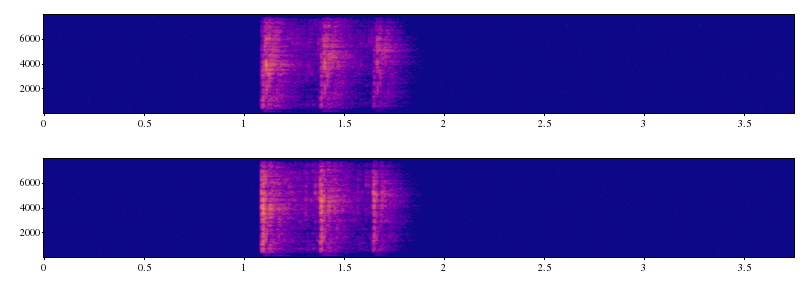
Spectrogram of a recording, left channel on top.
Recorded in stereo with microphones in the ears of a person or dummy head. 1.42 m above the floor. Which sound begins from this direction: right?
A splash, at 1.1 s.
